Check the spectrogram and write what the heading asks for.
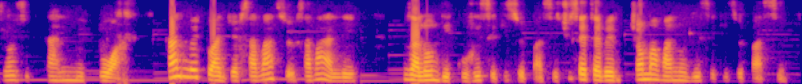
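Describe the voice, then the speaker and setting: Woman doing a calm steady guy settling his friend down, low voice. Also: moderate pace, slightly rough, no room sound, soft background music, heavily acted. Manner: calming, resolute. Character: calm level-headed man, steadying friend.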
